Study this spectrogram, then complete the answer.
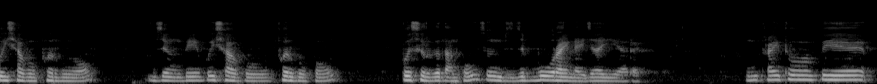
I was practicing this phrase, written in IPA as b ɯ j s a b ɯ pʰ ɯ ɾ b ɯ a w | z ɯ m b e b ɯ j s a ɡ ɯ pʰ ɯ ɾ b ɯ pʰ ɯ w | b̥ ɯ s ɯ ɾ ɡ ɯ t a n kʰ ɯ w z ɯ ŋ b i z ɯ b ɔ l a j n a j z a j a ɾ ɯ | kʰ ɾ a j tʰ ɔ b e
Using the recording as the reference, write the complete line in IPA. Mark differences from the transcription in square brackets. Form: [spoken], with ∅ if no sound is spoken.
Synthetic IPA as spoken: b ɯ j s a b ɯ pʰ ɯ ɾ b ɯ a w | z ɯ [ŋ] b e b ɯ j s a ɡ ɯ pʰ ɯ ɾ b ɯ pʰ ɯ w | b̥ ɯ s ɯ ɾ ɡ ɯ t a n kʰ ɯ w z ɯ ŋ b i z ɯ b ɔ [ɾ] a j n a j z a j a ɾ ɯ | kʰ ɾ a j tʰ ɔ b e

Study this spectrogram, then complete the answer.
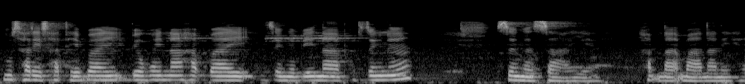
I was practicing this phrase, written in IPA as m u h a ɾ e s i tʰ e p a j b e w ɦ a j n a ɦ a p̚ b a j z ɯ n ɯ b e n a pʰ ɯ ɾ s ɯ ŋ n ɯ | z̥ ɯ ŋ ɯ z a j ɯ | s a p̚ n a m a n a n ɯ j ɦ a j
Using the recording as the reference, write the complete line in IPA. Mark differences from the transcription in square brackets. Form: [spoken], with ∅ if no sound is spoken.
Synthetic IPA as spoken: m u [s] a ɾ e s [a] tʰ e [b] a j b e w ɦ a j n a ɦ a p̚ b a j z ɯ [ŋ] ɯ b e n a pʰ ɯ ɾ [z] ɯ ŋ n ɯ | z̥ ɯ ŋ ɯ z a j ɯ | [h] a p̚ n a m a n a n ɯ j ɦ a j

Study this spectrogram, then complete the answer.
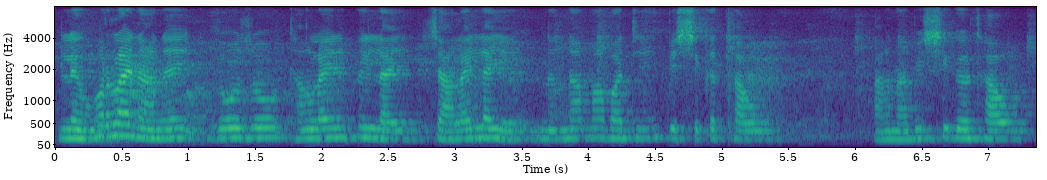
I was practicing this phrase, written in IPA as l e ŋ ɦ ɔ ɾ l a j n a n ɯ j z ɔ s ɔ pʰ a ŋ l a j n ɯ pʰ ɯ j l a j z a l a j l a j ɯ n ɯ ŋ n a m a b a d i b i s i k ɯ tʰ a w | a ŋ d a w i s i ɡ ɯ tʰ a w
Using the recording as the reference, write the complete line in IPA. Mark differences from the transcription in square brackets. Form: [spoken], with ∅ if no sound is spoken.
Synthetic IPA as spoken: l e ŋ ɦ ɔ ɾ l a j n a n ɯ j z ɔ [z] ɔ [tʰ] a ŋ l a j n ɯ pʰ ɯ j l a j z a l a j l a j ɯ n ɯ ŋ n a m a b a d i b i s i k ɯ tʰ a w | a ŋ [n] a [b] i s i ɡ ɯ tʰ a w

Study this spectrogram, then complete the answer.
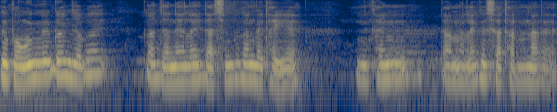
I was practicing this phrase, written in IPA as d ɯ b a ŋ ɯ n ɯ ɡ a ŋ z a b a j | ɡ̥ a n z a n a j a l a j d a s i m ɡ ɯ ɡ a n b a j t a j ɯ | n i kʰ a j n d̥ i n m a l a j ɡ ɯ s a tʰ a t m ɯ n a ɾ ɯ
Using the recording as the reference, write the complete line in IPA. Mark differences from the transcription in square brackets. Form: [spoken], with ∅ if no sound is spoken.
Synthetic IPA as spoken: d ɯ b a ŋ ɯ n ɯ ɡ a [n] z a b a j | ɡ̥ a n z a n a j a l a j d a s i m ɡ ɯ ɡ a n b a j [tʰ] a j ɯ | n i kʰ a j n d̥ [a] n m a l a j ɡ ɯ s a tʰ a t m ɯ n a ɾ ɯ

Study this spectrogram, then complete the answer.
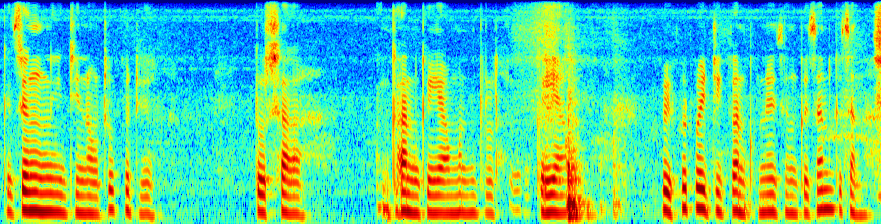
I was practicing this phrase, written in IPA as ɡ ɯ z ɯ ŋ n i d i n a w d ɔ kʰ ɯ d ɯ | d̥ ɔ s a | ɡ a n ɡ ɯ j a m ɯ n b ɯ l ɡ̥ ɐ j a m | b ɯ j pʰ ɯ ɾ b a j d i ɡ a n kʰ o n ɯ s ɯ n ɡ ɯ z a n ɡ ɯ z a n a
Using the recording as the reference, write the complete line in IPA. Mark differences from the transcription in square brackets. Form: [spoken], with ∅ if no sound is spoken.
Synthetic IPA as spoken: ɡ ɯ z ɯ ŋ n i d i n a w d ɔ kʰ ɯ d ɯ | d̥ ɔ s a | ɡ a n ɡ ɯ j a m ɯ n b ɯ l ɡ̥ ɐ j a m | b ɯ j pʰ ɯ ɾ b a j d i ɡ a n kʰ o n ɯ [z] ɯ [ŋ] ɡ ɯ z a n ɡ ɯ z a n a

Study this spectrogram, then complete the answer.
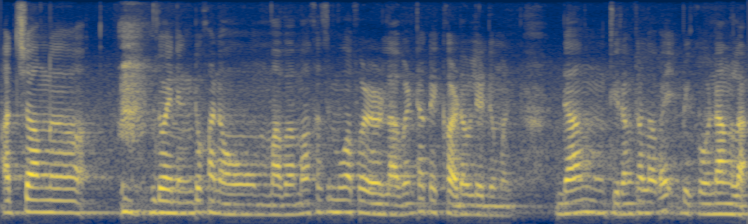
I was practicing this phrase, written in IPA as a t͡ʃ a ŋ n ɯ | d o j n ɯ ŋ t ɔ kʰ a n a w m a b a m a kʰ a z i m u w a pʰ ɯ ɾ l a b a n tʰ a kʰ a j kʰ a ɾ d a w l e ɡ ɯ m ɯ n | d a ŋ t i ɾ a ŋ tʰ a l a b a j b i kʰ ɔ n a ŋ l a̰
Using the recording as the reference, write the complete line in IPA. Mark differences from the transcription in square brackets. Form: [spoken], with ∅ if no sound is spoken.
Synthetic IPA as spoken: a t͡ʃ a ŋ n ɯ | d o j n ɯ ŋ [d] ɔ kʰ a n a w m a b a m a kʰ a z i m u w a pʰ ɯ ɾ l a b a n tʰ a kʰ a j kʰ a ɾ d a w l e [d] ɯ m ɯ n | d a ŋ t i ɾ a ŋ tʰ a l a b a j b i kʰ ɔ n a ŋ l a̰

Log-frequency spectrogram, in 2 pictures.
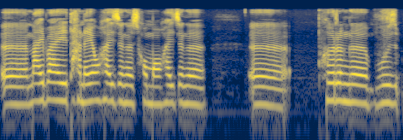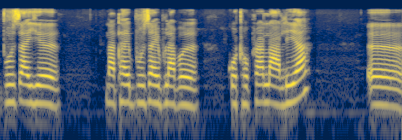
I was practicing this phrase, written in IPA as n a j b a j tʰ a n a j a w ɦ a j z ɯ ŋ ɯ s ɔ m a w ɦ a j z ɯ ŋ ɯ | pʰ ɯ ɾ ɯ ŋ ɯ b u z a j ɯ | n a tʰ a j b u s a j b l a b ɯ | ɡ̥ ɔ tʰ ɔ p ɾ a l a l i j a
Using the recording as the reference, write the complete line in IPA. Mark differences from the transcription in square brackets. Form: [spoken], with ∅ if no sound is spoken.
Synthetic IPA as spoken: n a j b a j tʰ a n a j a w ɦ a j z ɯ ŋ ɯ s ɔ m a w ɦ a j z ɯ ŋ ɯ | pʰ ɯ ɾ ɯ ŋ ɯ b u z a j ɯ | n a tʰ a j b u [z] a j b l a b ɯ | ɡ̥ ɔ tʰ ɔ [pʰ] ɾ a l a l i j a

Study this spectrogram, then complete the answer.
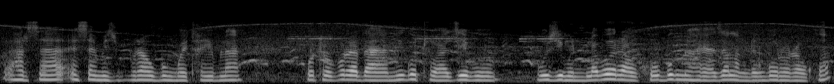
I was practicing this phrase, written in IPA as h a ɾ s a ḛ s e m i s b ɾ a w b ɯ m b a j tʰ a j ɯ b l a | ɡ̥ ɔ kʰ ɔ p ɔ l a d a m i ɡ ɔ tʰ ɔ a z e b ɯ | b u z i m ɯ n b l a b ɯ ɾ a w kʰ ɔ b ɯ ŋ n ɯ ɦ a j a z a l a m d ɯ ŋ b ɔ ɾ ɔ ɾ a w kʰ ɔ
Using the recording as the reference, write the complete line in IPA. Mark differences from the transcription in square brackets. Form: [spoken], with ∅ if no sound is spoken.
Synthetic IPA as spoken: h a ɾ s a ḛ s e m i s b ɾ a w b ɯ [ŋ] b a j tʰ a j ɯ b l a | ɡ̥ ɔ [tʰ] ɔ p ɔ [ɾ] a d a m i ɡ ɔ tʰ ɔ a z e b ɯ | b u z i m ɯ n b l a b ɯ ɾ a w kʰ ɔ b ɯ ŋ n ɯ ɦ a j a z a l a [ŋ] d ɯ ŋ b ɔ ɾ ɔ ɾ a w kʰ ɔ

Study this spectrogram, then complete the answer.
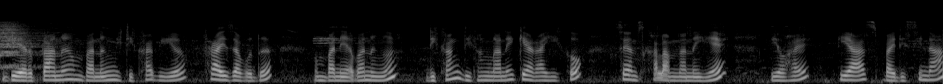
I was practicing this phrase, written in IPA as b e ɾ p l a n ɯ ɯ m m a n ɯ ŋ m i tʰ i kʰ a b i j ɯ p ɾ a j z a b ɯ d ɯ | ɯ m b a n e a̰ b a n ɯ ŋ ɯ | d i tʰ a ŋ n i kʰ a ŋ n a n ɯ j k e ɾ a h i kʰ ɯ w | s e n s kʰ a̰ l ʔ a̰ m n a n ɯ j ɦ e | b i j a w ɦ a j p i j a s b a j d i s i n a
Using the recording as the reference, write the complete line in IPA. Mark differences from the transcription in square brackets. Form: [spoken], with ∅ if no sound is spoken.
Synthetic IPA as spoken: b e ɾ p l a n ɯ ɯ m [b] a n ɯ ŋ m i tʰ i kʰ a b i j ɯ [pʰ] ɾ a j z a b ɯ d ɯ | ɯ m b a n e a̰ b a n ɯ ŋ ɯ | d i [kʰ] a ŋ [d] i kʰ a ŋ n a n ɯ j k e ɾ a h i kʰ ɯ w | s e n s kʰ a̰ l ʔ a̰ m n a n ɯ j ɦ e | b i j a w ɦ a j p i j a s b a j d i s i n a

